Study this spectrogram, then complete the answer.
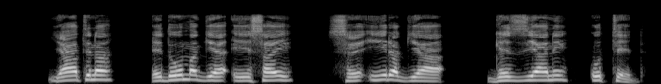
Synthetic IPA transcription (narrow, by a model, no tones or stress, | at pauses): jaːt̪ɪnɐ | ɛd̪o̞ːmɐɡɪjaːʔeːsɐj | seːʔiːɾɐɡɪjaː | ɡɛzːɪjaːnɛ | ʊt̪ːe̞ːd̪ɐ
